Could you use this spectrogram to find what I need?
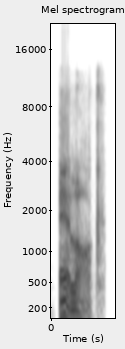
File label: "airlock", British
